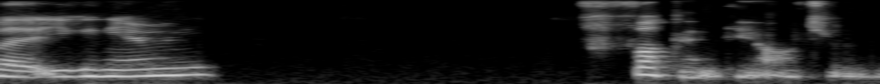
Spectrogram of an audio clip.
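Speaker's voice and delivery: speaking in a whisper. Addressing someone who might be overhearing, whispering. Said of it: "'cause I know I'm whispering".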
